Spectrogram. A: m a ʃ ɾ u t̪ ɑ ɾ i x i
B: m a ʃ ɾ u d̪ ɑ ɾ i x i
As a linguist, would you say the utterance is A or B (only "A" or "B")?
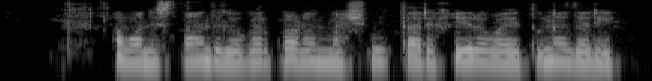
A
